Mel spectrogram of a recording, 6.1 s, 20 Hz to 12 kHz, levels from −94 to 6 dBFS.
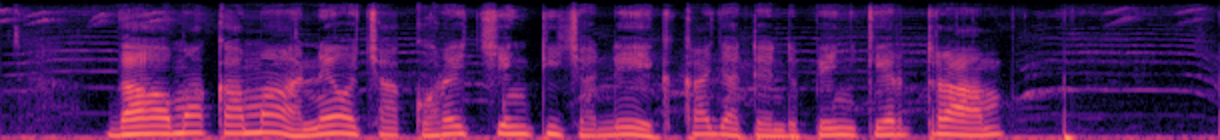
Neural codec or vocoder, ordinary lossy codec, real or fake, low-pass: none; none; real; 10.8 kHz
